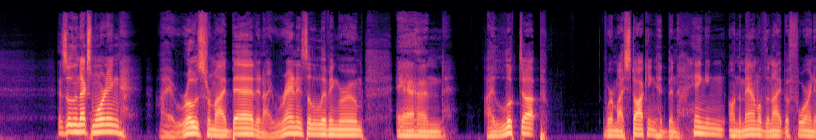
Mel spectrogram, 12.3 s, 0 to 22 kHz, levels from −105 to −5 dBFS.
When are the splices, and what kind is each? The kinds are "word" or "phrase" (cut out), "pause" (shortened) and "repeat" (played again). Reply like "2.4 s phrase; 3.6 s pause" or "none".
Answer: none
